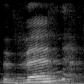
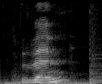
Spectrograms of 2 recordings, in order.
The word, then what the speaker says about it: then: They're both spelled with a TH, and in this case, you can even feel a vibration in your throat when you say it. Then, then, then, then, then.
